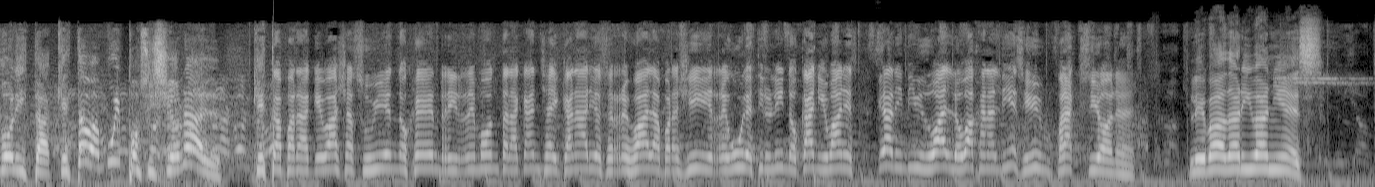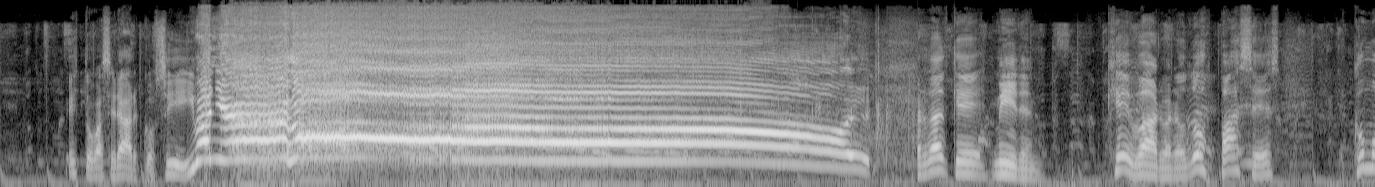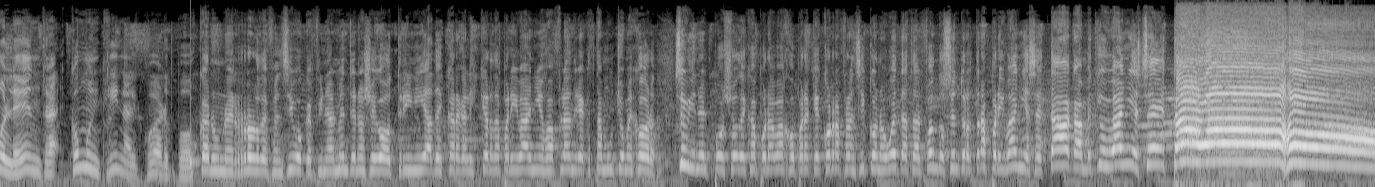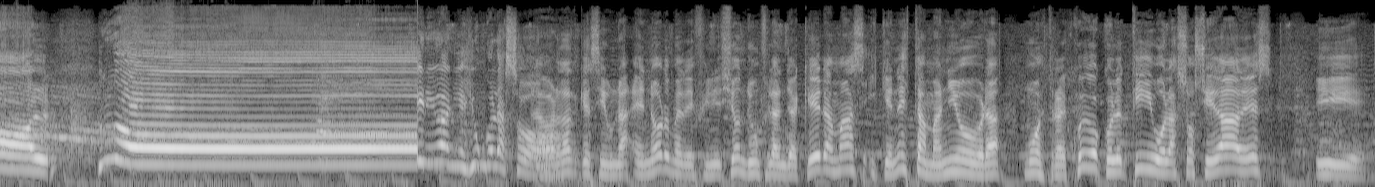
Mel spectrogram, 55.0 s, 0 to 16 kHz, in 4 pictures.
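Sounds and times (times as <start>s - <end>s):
commentator speaking: 0.0s - 13.3s, 22.1s - 39.6s, 45.3s - 55.0s
commentator long goal shout: 15.6s - 22.4s, 38.7s - 45.5s
commentator's long goal cry: 39.0s - 45.5s.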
